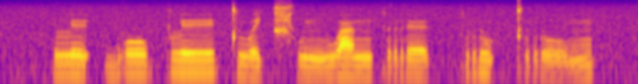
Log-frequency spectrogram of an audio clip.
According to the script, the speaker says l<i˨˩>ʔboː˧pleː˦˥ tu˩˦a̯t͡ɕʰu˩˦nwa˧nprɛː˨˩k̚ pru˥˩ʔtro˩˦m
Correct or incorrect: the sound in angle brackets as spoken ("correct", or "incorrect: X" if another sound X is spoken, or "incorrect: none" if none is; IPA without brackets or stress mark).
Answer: incorrect: e˨˩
